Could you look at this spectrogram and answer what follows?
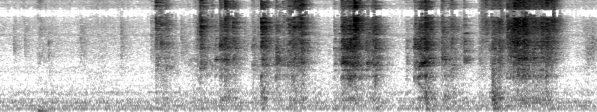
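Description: Metal spoons and utensils clatter in a home kitchen during pho preparation, a series of close, sharp clinks and rattles in irregular bursts, growing busier toward the end.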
